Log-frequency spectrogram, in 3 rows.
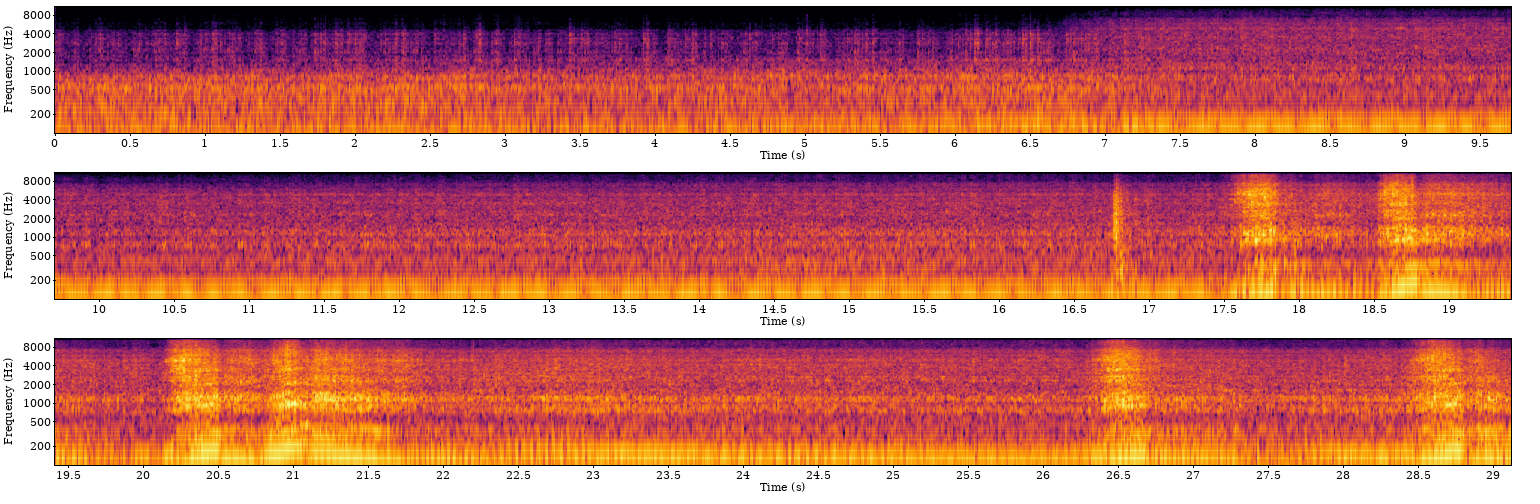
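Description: Chevrolet Corvette C4's 5.7-litre V8 idling steadily. About two-thirds of the way in it is revved in about six short blips, each rising and dropping back to idle.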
